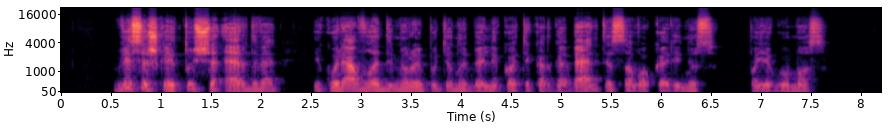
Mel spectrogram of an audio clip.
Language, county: Lithuanian, Šiauliai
